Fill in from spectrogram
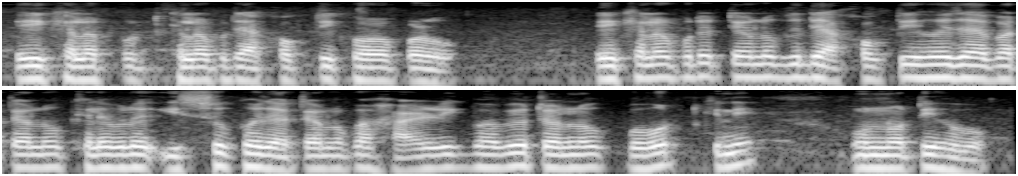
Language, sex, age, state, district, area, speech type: Assamese, male, 30-45, Assam, Golaghat, urban, spontaneous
